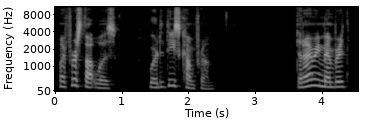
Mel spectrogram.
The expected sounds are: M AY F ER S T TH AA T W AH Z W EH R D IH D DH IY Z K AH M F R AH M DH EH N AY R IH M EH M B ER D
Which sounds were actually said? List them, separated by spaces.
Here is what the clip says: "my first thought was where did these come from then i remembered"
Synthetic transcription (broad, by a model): M AY F ER S T TH AA T W AH Z W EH R D IH D DH IY Z K AH M F R AH M DH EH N AY R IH M EH M B ER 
